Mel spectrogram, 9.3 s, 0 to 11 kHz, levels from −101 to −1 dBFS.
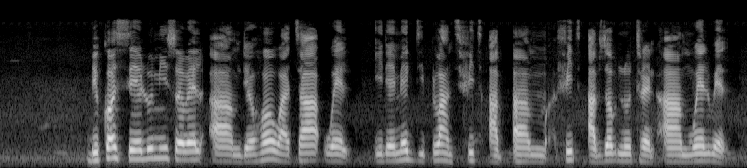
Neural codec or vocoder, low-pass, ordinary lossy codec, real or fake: none; 7.2 kHz; none; real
